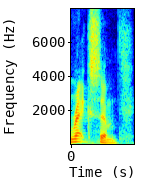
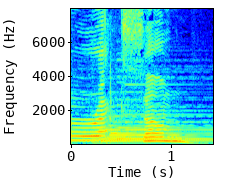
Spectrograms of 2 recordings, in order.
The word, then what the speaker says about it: Wrexham: with Wrexham, and that's got a silent W.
